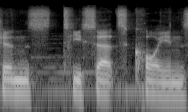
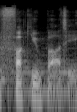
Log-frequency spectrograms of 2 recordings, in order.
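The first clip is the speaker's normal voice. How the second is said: quiet muttering under the breath; 5 semitones lower, 7 dB quieter than usual. Acting out pocketing a found shard, muttered under breath. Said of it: "under my breath".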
